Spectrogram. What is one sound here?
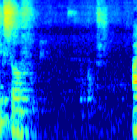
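An eraser wipes a whiteboard.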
